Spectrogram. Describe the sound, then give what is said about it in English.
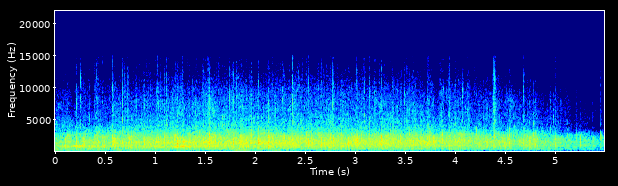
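A talk audience breaks into thick, continuous applause that stays steady and even for several seconds before easing off slightly at the close. “This unnamed movement, you can clap for that.”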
